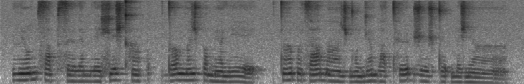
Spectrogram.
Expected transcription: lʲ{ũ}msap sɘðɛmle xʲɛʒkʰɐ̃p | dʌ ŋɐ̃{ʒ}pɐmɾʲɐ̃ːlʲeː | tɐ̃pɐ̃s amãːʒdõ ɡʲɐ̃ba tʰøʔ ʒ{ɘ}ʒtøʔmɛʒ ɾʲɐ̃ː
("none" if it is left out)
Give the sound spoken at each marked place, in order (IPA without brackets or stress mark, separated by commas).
õ, ʒ, ø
